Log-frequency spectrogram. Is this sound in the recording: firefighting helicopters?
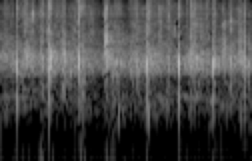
no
